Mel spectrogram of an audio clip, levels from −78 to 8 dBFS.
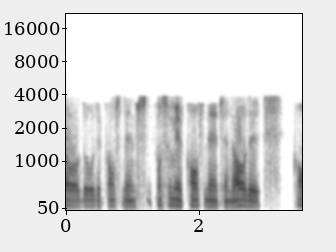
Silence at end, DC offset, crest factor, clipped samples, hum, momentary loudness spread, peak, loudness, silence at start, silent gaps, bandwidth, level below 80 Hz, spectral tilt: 0 s; under 0.1%; 18 dB; under 0.1%; none; 9 LU; -4 dBFS; -22 LUFS; 0 s; none; 4 kHz; -54 dBFS; -10 dB/octave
